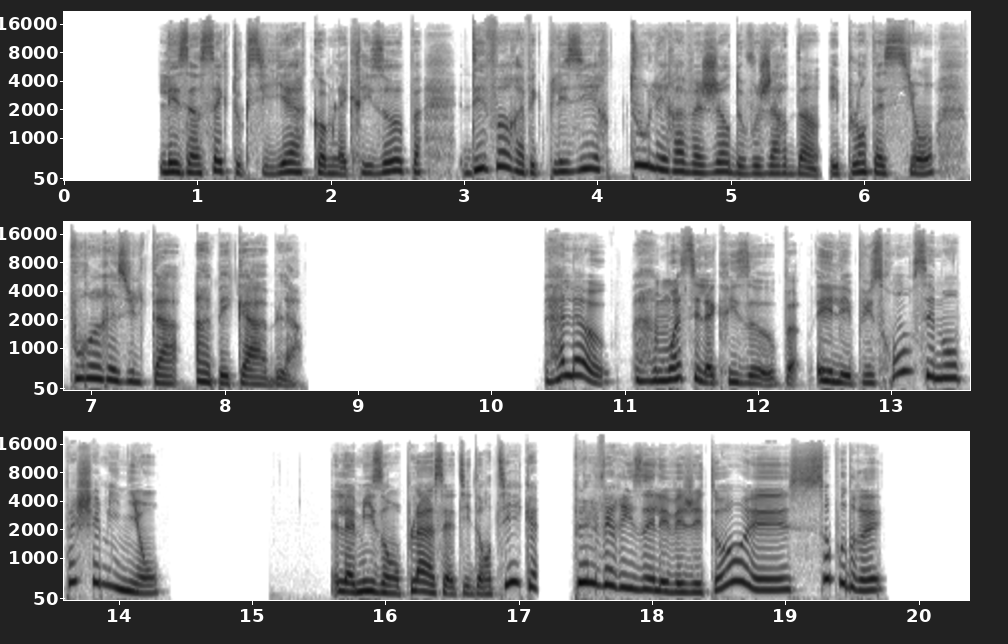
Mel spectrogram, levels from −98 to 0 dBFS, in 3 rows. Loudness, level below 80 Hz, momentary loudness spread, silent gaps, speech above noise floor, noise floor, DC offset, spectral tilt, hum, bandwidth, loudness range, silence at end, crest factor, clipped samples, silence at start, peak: -17 LUFS; -54 dBFS; 6 LU; 5.69-5.73 s, 8.62-10.32 s, 14.39-15.12 s, 17.15-17.37 s; over 74 dB; under -90 dBFS; under 0.1%; -4.5 dB/octave; none; 18.5 kHz; 4 LU; 0.65 s; 14 dB; under 0.1%; 0.7 s; -2 dBFS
